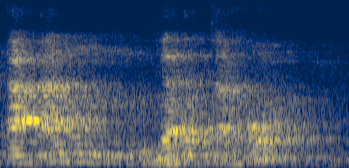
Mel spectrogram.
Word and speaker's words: أأنذرتهم: Di sini musannif menyebutkan kalimat a'andartahum bitahqiqil hamzataini, dengan menampakkan dengan jelas dua huruf hamzah yang ada pada kalimat a'andartahum. Itu qiraat Hafs, hamzahnya dinampakkan, jadi membacanya a'andartahum, dan itu yang biasa kita baca selama ini.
